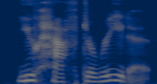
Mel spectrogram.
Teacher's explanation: It notes that the speaker emphasizes have to. Like you really have to read it, showing strong recommendation.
